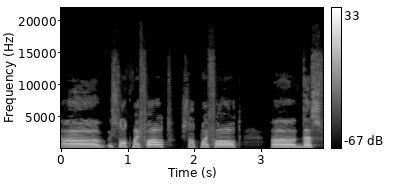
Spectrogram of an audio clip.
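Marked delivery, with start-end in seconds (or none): none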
